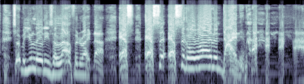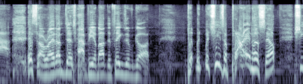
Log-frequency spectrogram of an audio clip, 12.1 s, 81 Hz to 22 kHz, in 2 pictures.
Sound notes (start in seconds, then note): 4.8 laughing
